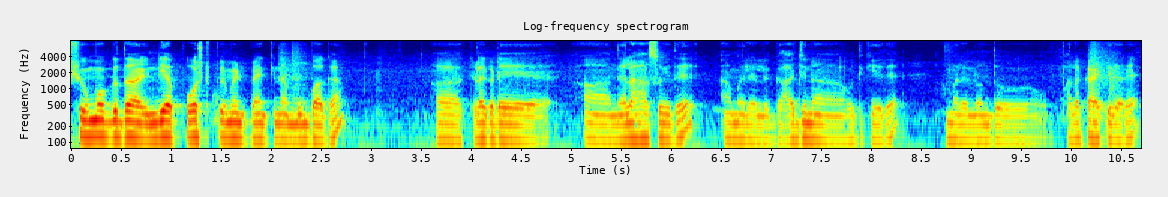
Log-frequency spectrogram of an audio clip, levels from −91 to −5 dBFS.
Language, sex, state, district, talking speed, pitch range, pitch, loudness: Kannada, male, Karnataka, Shimoga, 120 wpm, 105-120 Hz, 110 Hz, -27 LUFS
